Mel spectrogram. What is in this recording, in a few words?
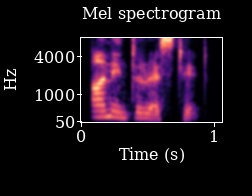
"uninterested", Indian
